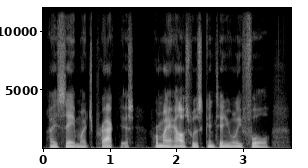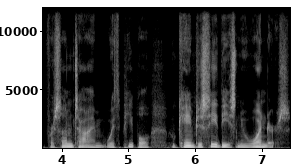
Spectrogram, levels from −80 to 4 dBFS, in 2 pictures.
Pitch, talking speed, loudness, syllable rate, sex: 100 Hz, 180 wpm, -22 LUFS, 4.9 syllables/s, male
